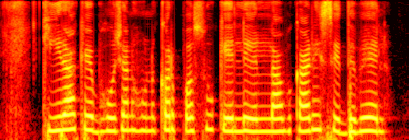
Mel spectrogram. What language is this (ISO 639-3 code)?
mai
